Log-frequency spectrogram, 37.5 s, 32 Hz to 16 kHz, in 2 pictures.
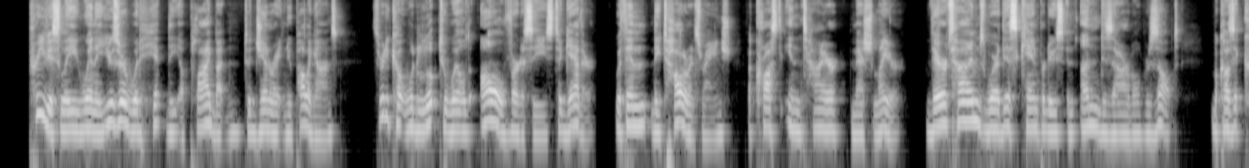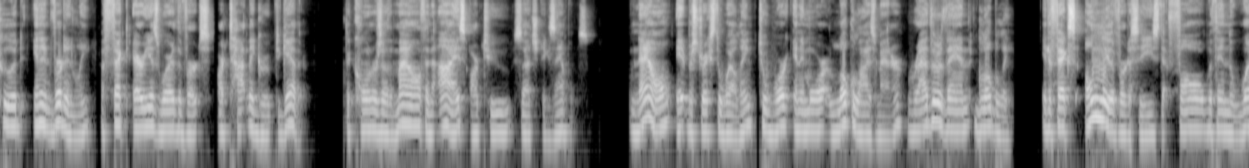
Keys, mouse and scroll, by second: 0.7 click.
